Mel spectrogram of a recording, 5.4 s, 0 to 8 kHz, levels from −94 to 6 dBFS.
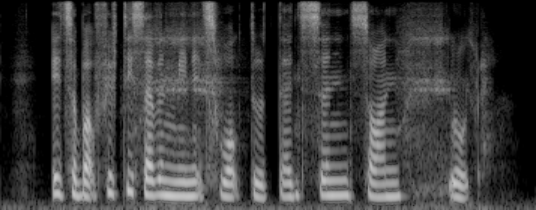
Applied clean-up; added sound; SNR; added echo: neural diffusion model UNIVERSE++.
